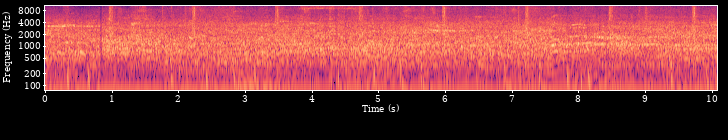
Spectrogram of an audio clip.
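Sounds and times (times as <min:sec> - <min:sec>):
exhibition hall crowd din: 0:00.0 - 0:10.0
music playing: 0:00.0 - 0:10.0.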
